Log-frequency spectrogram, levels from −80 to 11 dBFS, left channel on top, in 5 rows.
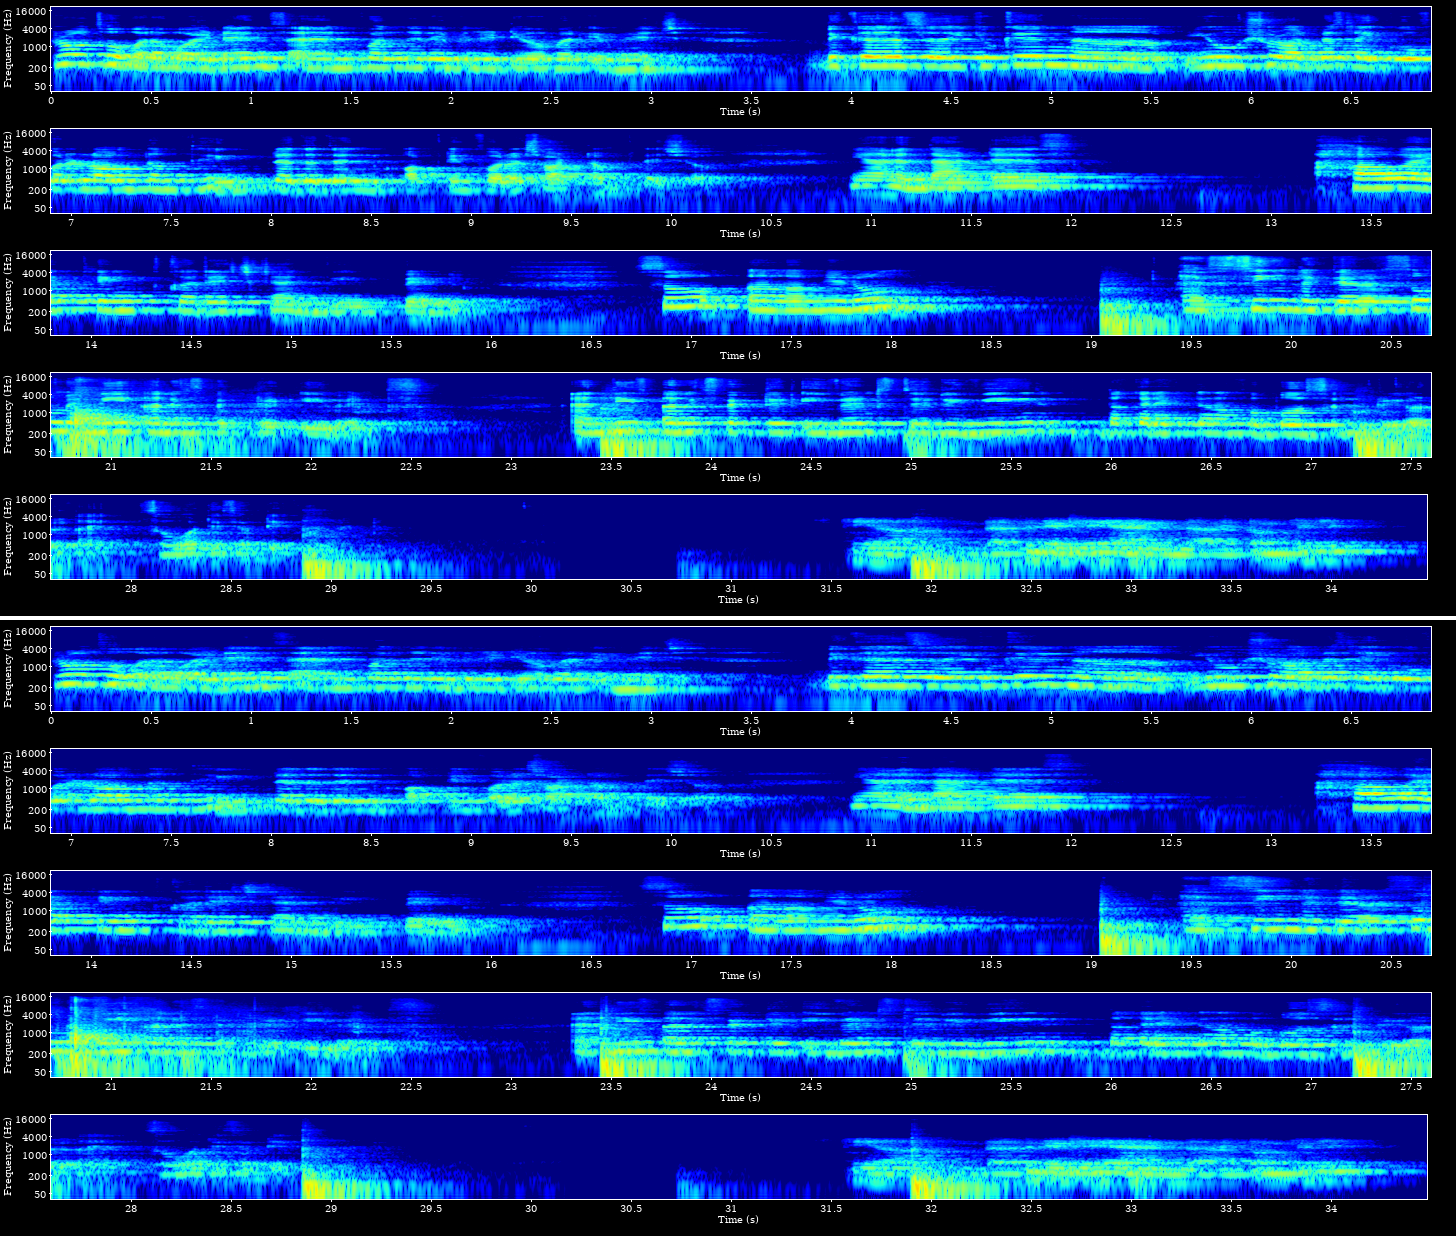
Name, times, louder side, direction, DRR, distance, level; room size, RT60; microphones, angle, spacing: voice 1, 0.0-3.5 3.8-10.2 10.9-12.0 13.2-15.9 16.3-18.1 19.4-22.6 23.3-29.0, left 4 dB, 75° left, 5 dB, 0.4 m, -33 dB
sound 1, 17.9-18.0 19.0-19.2 19.8-19.9 20.6-22.5 23.4-23.8 25.0-25.1 26.4-26.5 27.2-27.5 28.8-29.1 30.7-30.8 31.9-32.2 33.0-33.1, right 2 dB, 65° right, 0.5 m, -34 dB
voice 2, 31.6-34.0, left 1 dB, 20° left, -1 dB, 0.4 m, -37 dB
3.6 x 2.4 x 3.9 m, 1.2 s
head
